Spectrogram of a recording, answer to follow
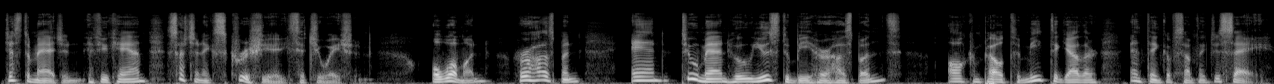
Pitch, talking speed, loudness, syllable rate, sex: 120 Hz, 155 wpm, -20 LUFS, 4.9 syllables/s, male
